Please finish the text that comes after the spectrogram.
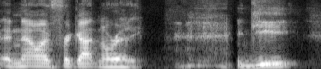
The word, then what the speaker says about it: Guilherme: Gui, that's going to be short for Guilherme. That's a Portuguese version. And the last name is.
